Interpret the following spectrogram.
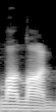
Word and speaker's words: Ran Ran: If I remember correctly, Rebirth 1, there was a character named Lon Lon, or pronounced Lon Lon, but it was written as Ran Ran.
